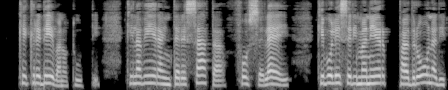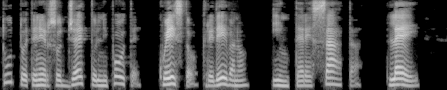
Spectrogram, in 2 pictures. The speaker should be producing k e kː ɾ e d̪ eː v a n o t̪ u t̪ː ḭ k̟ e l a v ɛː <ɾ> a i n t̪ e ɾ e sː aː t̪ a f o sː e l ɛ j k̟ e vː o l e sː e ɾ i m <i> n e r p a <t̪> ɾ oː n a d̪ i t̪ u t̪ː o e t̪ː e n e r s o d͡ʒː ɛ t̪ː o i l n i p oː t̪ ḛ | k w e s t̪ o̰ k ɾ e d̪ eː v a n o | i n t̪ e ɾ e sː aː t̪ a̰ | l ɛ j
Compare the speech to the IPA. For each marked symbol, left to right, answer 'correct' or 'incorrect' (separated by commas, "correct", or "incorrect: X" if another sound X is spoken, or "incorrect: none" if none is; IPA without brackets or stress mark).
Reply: correct, incorrect: a, incorrect: d̪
